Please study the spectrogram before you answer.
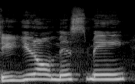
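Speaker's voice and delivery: high, slow, plaintive mock pleading; imitating Angela. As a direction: whine it like a lonely wife. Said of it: "she says".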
